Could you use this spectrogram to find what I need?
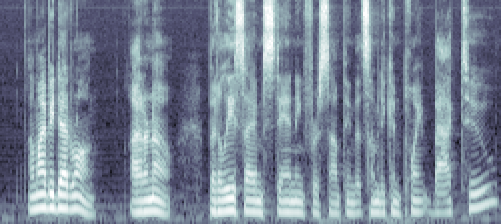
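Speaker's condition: No condition

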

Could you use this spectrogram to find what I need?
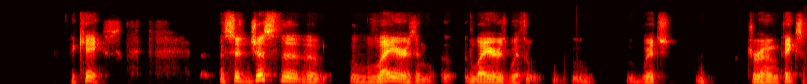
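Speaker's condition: Stutter; childhood onset, neurological and genetic basis, persists for life, no cure; recorded via zoom, video call lag makes turn-taking hard; blocking moments, daily speaking situations very difficult, anticipates stuttering in everyday moments; repeated words, prolonged sounds

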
